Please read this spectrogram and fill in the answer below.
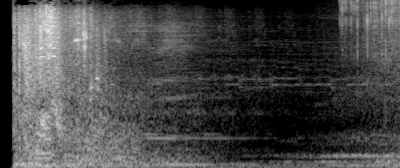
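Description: Cinematic logo-intro sound effect: a sudden loud crashing hit just after the start, fading into a low rumble, then a swelling noise near the end that leads into the next hit.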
